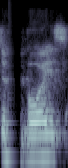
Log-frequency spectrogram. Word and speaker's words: Du Bois: so high level um Du Bois it is pronounced Du Bois apparently somewhere on one of his notes he actually like writes out the pronunciation nobody knows why he went with Du Bois um there's an interpretation of it was uh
